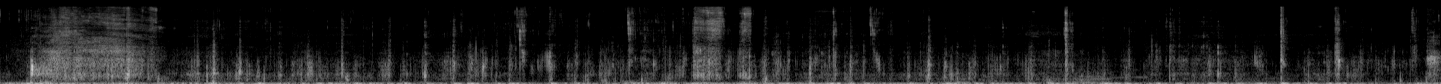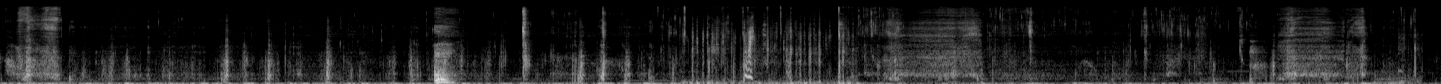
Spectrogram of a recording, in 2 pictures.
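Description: Close-up wet chewing and lip-smacking of a person eating rice and curry by hand, with many small mouth clicks throughout and one sharp thump a little past the middle.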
